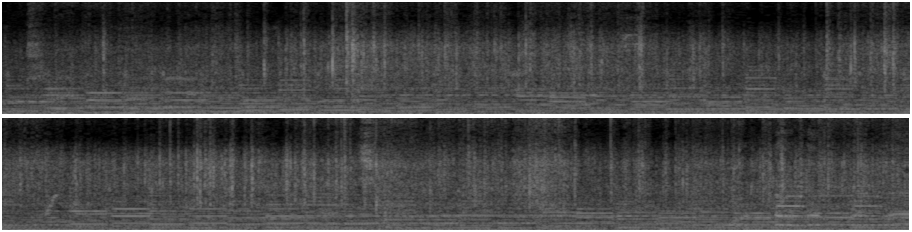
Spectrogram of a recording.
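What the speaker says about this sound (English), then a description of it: "Now it's raining heavily" Heavy rain pours down steadily on a rainy day in the UAE, a dense continuous hiss and patter of falling water that holds loud and even throughout.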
